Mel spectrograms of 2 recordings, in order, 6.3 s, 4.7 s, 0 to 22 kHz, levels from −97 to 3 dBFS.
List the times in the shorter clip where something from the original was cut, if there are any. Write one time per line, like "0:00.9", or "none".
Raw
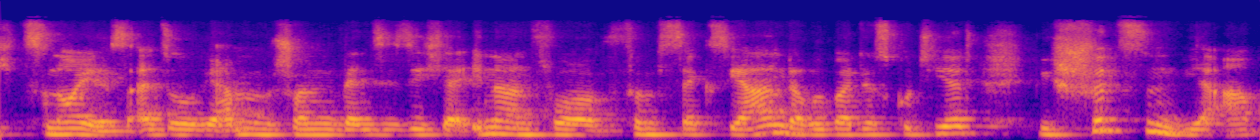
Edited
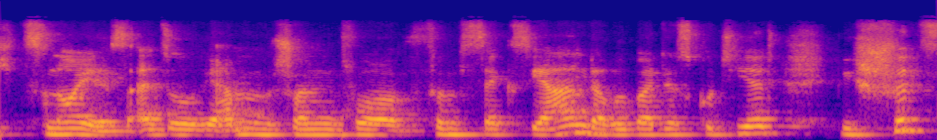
0:01.7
